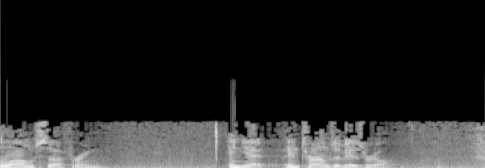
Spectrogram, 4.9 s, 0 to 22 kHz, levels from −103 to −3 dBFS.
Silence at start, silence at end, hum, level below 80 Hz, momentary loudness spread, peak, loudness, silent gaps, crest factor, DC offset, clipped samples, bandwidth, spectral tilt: 0 s; 0 s; none; -36 dBFS; 19 LU; 0 dBFS; -17 LUFS; none; 18 dB; under 0.1%; under 0.1%; 6.4 kHz; -6 dB/octave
